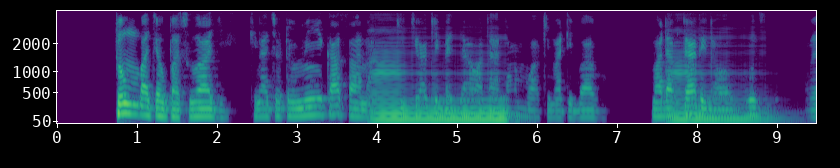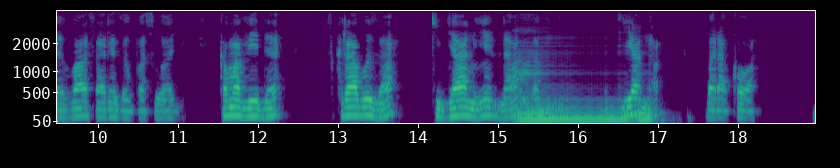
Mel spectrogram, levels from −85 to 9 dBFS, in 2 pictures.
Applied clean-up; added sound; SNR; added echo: neural mask model DeepFilterNet 3.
